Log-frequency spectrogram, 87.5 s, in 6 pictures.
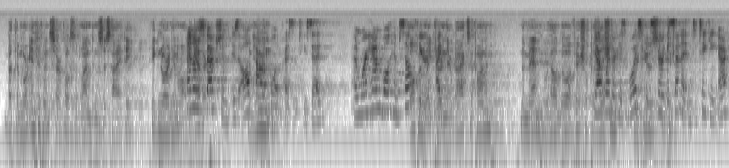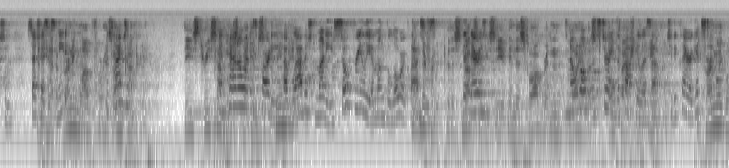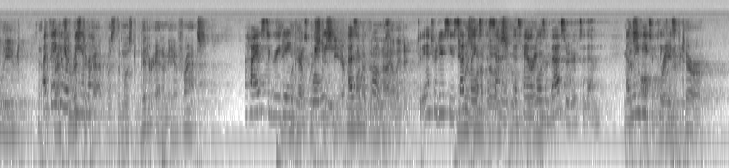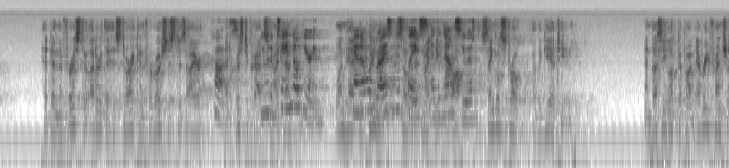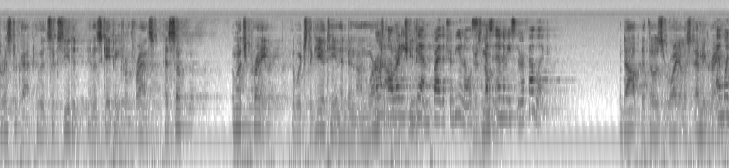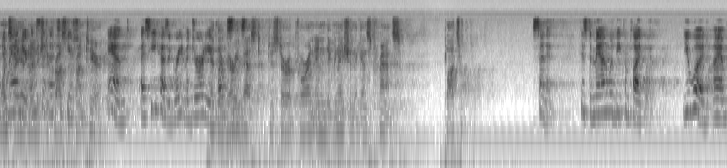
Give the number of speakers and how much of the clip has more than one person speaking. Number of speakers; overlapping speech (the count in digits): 2, about 35%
